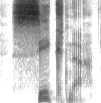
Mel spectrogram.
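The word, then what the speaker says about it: सीखना: Sikna, which translates to to learn. The really crucial part when pronouncing this word is to emphasize that drawn out e sound and then catch that soft c right in the middle.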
